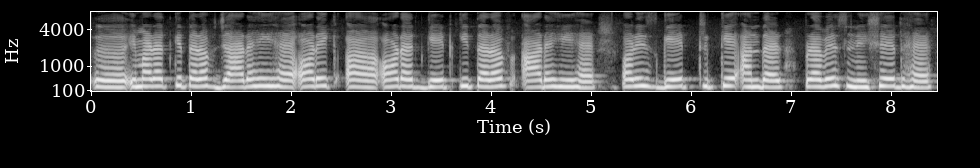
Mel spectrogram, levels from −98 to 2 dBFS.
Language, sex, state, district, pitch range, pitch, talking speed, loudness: Hindi, female, Delhi, New Delhi, 245-270 Hz, 255 Hz, 185 wpm, -11 LUFS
